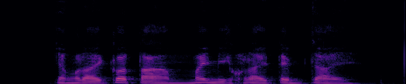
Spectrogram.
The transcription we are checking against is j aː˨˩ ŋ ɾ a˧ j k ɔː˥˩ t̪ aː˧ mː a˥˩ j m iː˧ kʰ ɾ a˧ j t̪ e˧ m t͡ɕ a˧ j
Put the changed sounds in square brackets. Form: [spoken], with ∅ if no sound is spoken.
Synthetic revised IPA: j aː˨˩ ŋ ɾ a˧ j k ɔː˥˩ t̪ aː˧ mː a˥˩ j m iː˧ kʰ ɾ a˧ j t̪ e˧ m t͡ɕ a˧ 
